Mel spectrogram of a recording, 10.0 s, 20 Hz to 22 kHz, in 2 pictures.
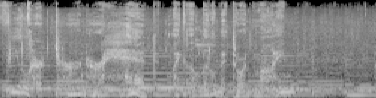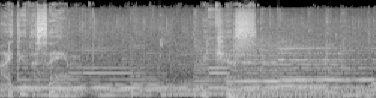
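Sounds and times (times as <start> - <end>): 
steady rain falling: 0.0 - 10.0
speech: 0.2 - 4.1, 5.0 - 6.1, 7.9 - 8.6
sustained musical tones: 7.6 - 10.0.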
